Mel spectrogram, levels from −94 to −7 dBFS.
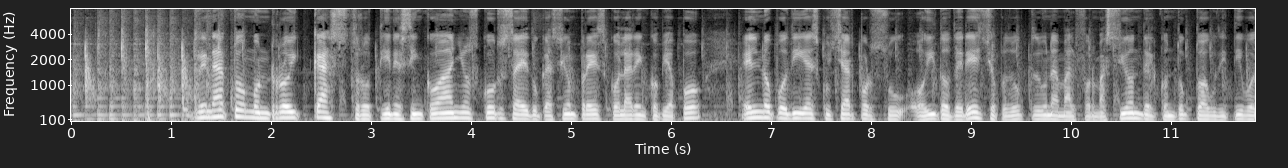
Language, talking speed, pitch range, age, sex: Spanish, 130 wpm, 105-125 Hz, 50-69, male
